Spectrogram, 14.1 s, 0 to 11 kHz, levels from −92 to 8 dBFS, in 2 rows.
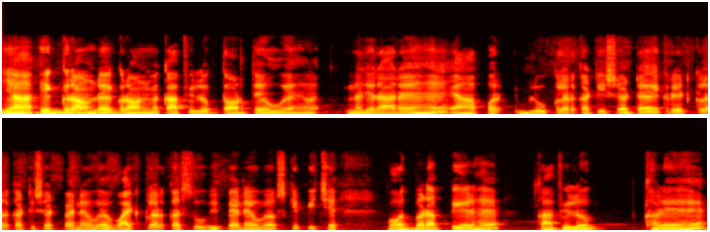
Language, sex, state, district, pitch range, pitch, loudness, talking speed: Hindi, male, Bihar, Muzaffarpur, 165-175 Hz, 170 Hz, -21 LUFS, 200 wpm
